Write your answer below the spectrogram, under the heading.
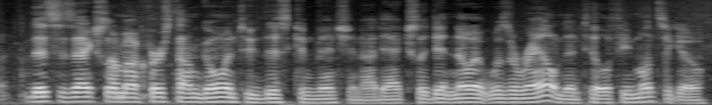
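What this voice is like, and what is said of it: Alabama Southern US accent. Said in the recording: “Alabama, I figured you were in Alabama ... I could hear the ... You heard the accent ... I heard the accent”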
